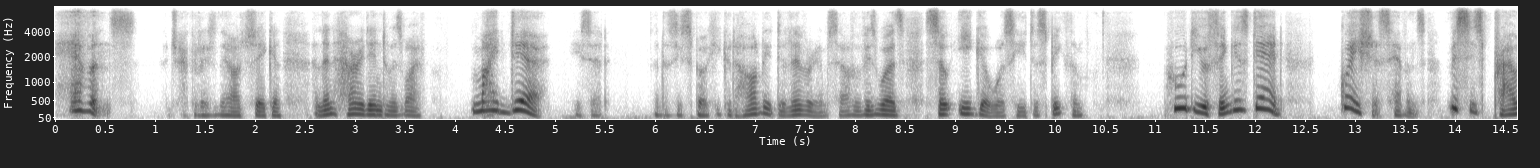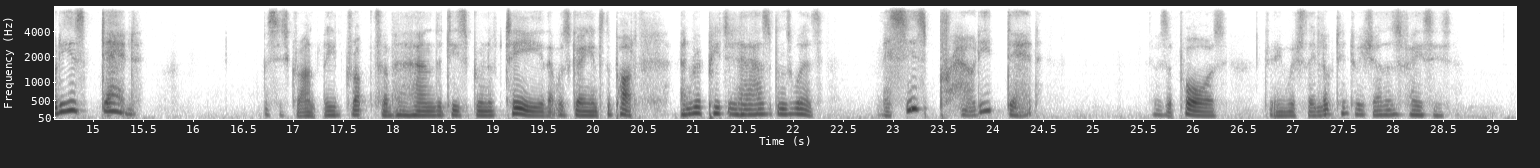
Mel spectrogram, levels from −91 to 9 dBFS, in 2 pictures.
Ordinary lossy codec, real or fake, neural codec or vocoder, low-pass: Opus, 16 kbps; fake; codec, 24 kHz, 0.9 kbps, DualCodec; 7.2 kHz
